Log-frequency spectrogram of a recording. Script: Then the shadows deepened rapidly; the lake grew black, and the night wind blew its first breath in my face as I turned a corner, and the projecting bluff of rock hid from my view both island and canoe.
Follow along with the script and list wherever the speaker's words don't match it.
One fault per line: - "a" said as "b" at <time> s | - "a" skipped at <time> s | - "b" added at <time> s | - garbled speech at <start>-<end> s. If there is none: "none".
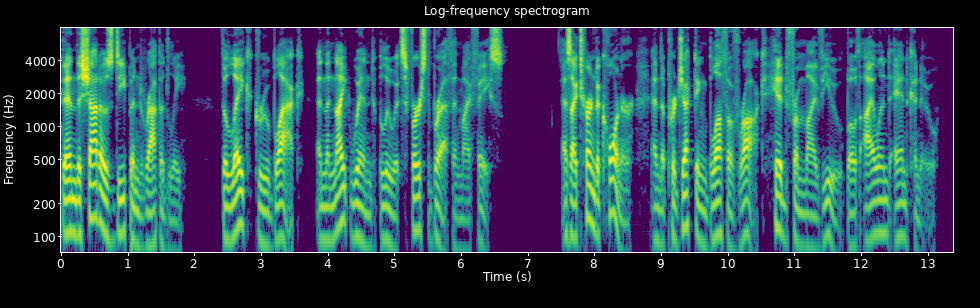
none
